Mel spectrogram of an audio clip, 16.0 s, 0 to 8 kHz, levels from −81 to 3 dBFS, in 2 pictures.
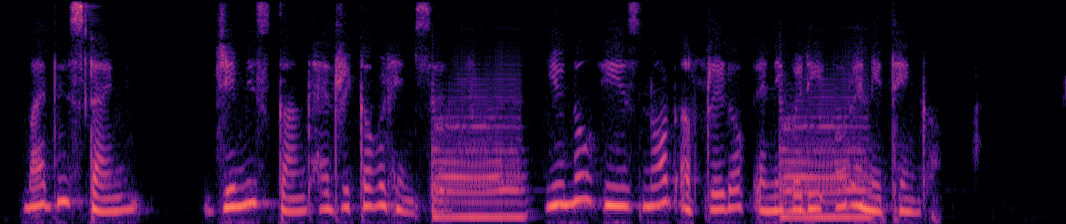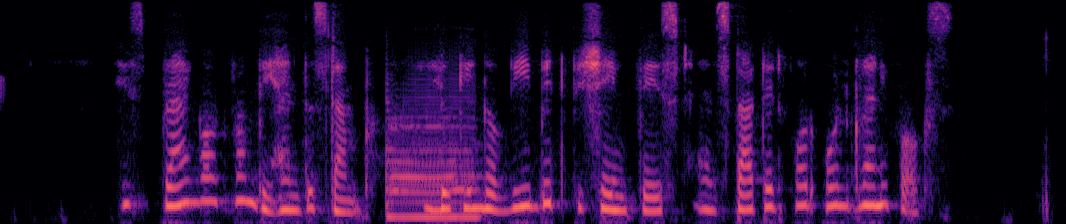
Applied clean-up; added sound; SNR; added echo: none; Musical instrument; 7 dB; none.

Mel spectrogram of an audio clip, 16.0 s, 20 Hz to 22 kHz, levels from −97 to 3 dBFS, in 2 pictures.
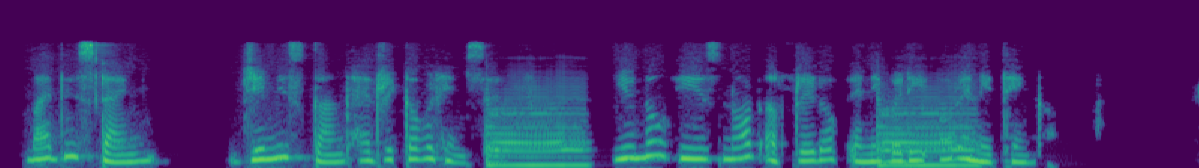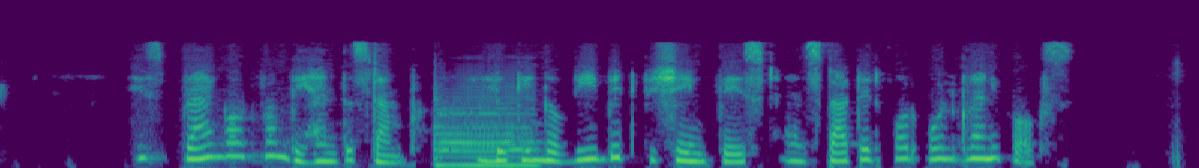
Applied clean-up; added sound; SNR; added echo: classical method spectral subtraction.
